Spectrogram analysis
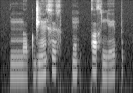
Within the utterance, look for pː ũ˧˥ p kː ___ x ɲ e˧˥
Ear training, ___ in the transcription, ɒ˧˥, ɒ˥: ɒ˥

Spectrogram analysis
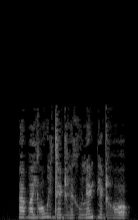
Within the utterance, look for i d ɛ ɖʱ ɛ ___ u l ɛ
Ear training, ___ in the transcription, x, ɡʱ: x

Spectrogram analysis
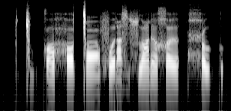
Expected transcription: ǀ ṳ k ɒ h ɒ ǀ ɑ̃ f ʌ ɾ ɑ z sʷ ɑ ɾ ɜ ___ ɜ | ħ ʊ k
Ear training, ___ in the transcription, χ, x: χ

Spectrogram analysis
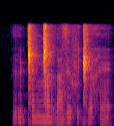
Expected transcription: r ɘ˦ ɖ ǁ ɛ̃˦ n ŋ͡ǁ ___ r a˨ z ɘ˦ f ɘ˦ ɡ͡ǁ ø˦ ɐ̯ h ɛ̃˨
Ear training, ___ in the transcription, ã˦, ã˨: ã˦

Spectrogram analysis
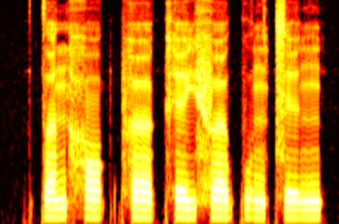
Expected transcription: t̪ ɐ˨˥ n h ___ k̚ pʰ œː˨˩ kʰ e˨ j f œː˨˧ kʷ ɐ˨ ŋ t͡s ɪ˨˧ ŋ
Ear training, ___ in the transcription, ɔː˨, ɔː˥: ɔː˨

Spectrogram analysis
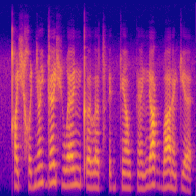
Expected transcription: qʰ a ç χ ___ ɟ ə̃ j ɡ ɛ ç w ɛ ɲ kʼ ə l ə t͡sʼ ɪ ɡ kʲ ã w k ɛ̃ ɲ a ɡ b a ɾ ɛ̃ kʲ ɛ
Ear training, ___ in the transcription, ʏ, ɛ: ʏ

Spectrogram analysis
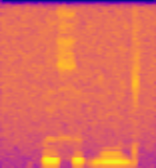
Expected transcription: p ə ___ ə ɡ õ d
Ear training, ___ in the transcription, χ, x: x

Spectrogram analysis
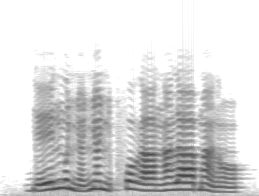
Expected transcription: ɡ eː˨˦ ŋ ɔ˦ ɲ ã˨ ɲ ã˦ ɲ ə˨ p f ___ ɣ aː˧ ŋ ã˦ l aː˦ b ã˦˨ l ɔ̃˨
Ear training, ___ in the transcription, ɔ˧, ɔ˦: ɔ˦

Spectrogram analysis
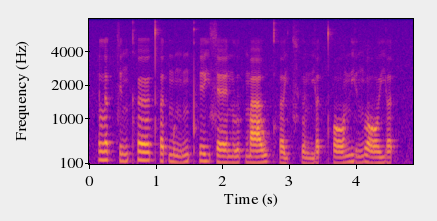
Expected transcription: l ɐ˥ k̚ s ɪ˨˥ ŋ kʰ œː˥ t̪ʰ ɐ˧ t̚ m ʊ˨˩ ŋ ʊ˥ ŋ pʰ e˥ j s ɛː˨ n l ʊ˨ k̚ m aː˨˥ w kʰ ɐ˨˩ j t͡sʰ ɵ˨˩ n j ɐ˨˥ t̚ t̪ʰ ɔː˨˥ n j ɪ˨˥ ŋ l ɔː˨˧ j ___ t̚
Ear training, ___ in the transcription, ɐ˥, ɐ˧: ɐ˧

